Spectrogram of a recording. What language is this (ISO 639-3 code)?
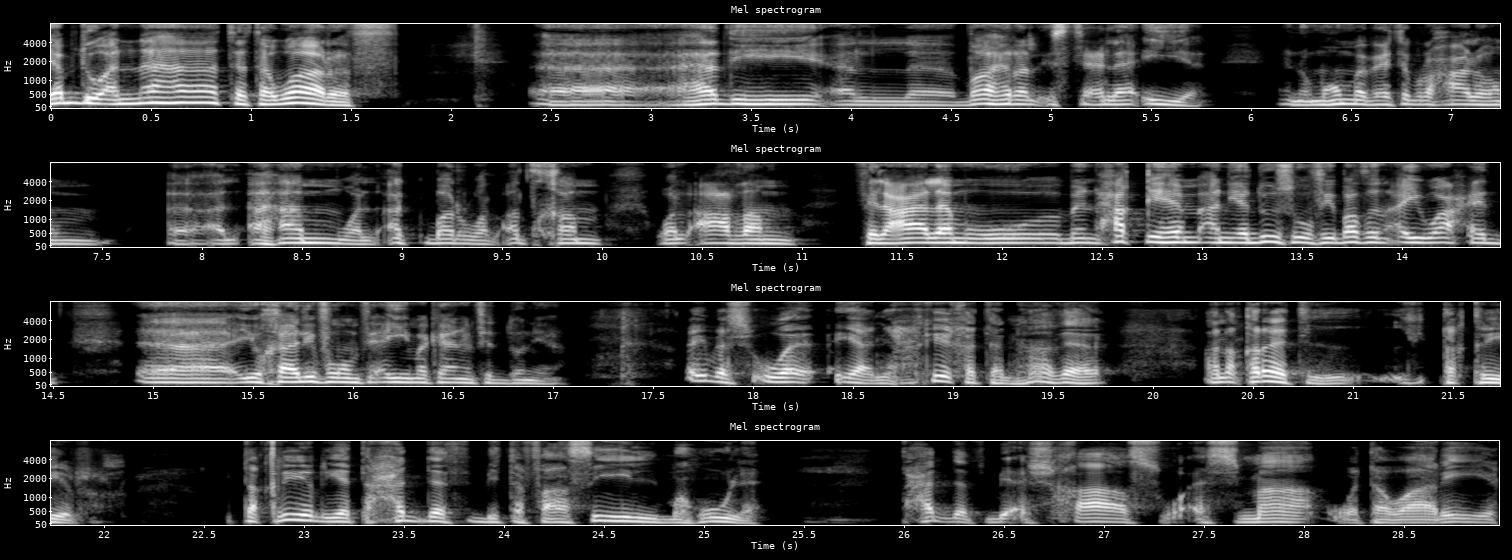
ara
